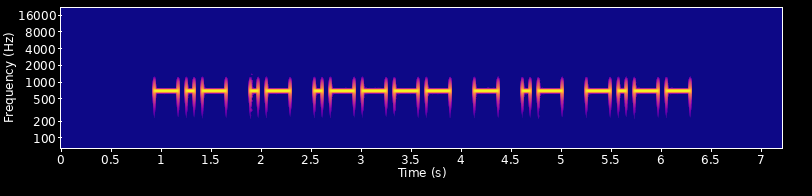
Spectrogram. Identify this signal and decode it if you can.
Morse code, heard as a keyed tone, about 18 wpm, 700 Hz. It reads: KA1TAY
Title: Speed Racing - USA 2x3 Call Signs 15wpm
